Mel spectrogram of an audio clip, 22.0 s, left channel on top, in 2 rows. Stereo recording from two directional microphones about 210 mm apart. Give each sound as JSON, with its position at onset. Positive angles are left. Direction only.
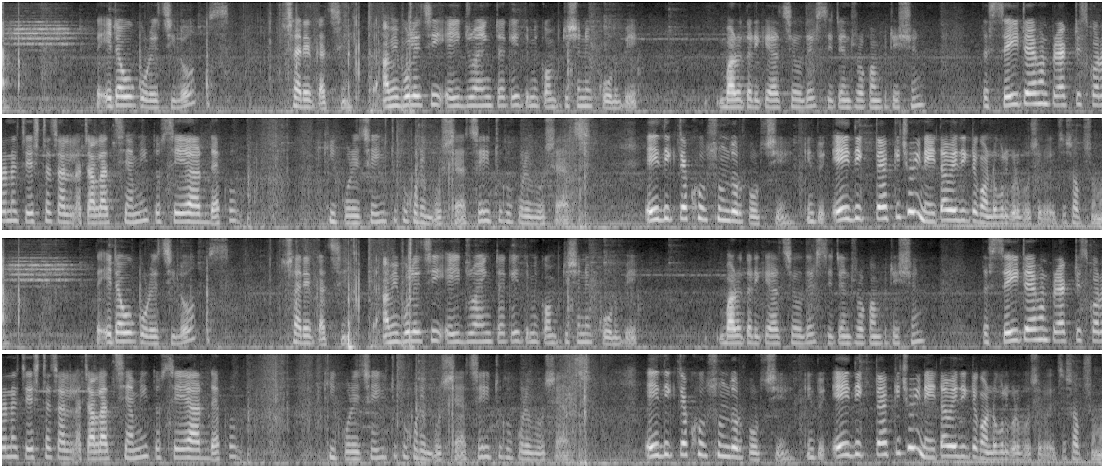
{"t": 0.9, "sound": "a woman's voice", "side_deg": -5}
{"t": 2.8, "sound": "a woman's voice", "side_deg": 5}
{"t": 7.2, "sound": "a woman's voice", "side_deg": 0}
{"t": 14.3, "sound": "a woman's voice", "side_deg": 0}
